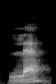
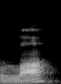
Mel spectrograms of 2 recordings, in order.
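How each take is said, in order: First: The L sound is soft and light. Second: The L sound is heavy and dark. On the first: The speaker calls it right. "See the light lam?" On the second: The speaker calls it wrong. "It's not la"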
